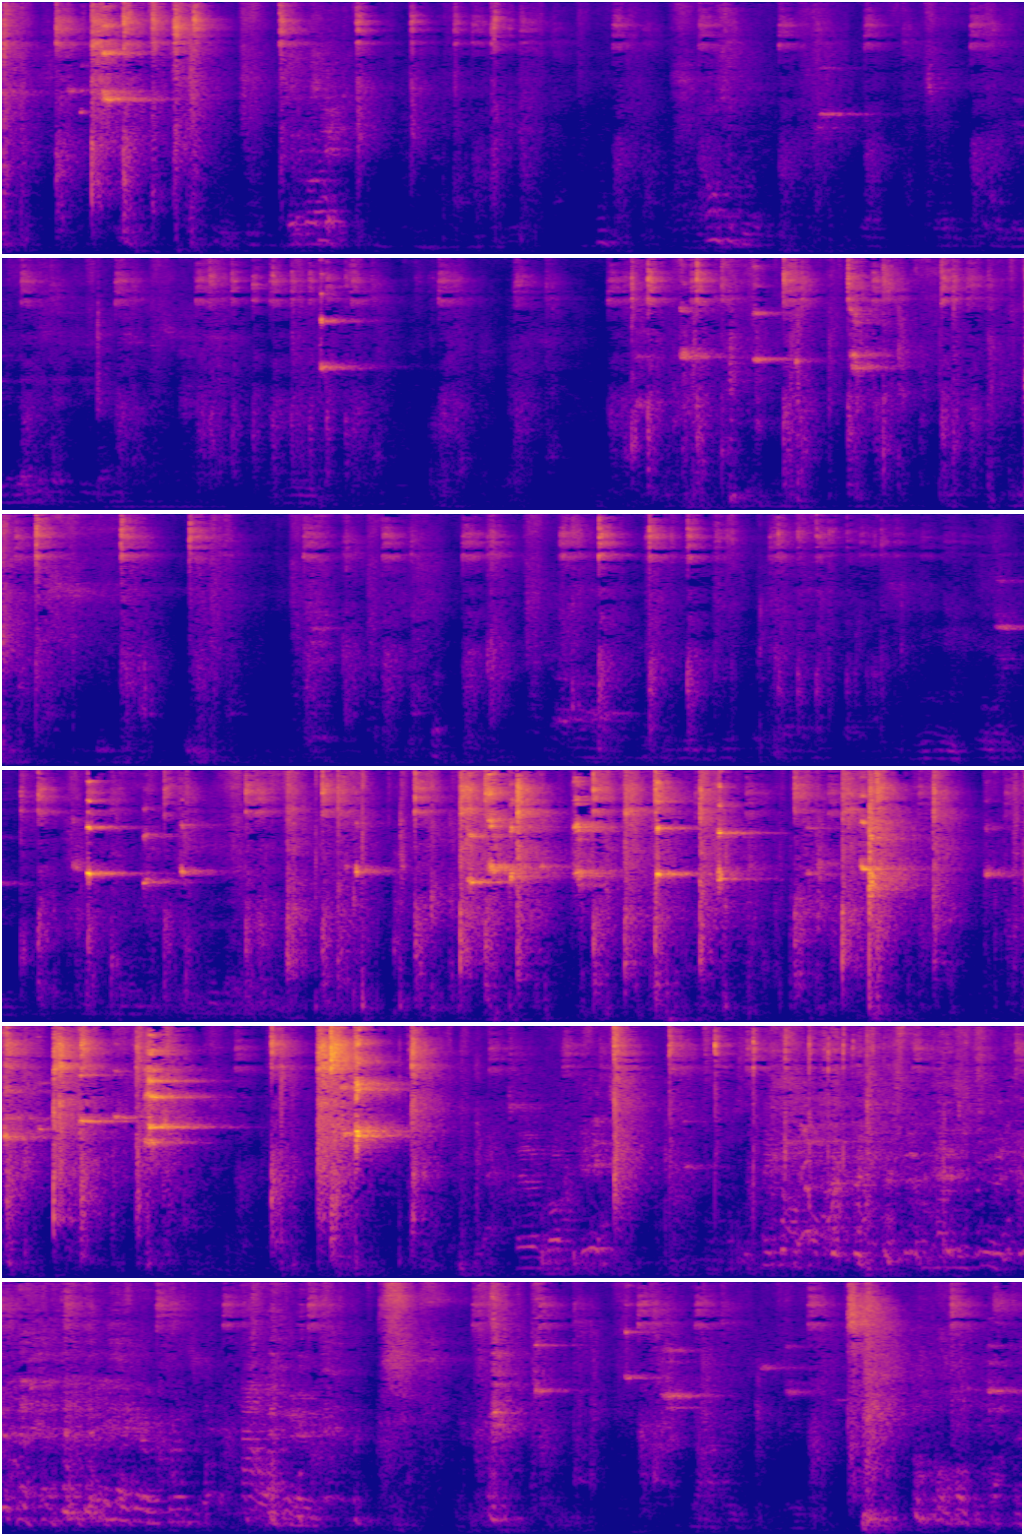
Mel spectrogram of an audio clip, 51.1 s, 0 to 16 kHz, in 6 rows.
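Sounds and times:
table tennis ball hits: 25.7 - 37.9
voices: 39.9 - 45.5.

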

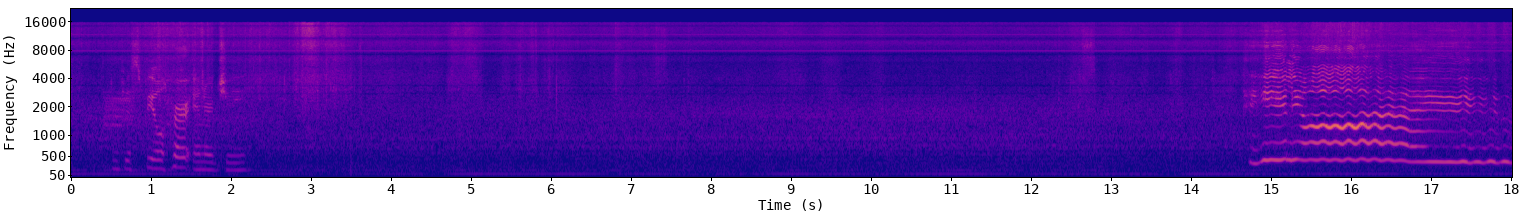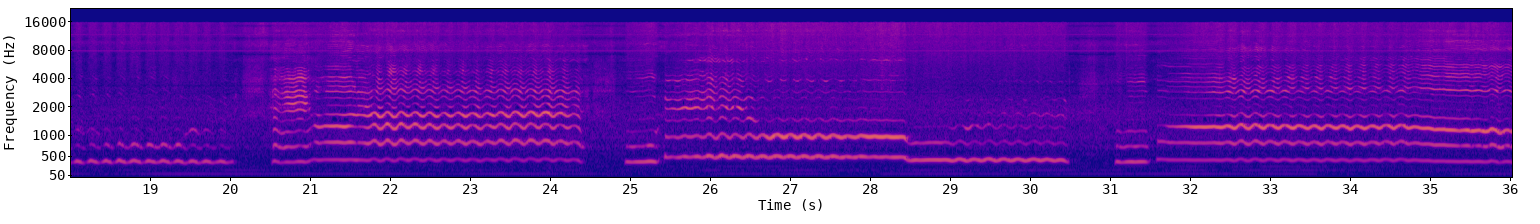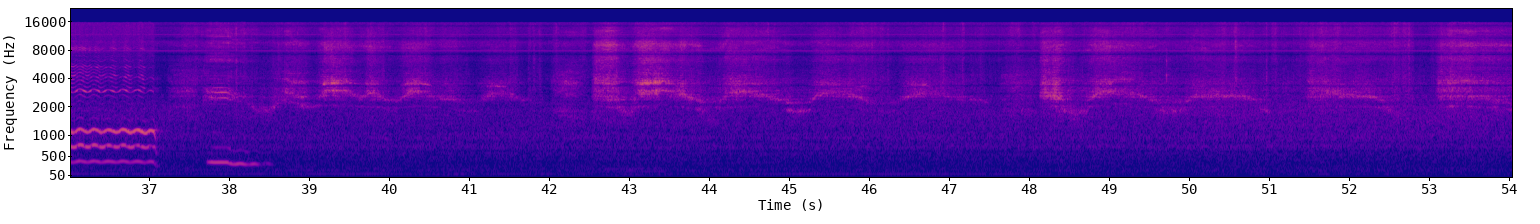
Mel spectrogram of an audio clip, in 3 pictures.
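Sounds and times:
woman singing long held notes: 14.6 - 54.0.

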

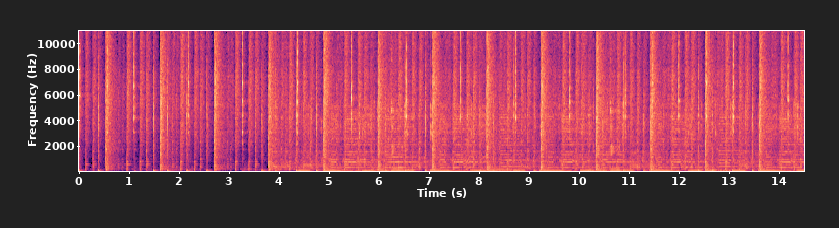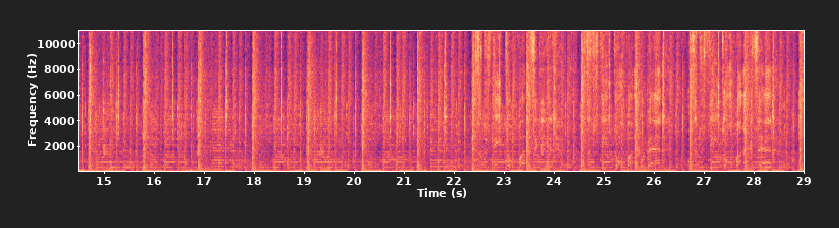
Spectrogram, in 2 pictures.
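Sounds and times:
drum kit: 0.0 - 29.0
bass and guitars riff: 3.8 - 29.0.

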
